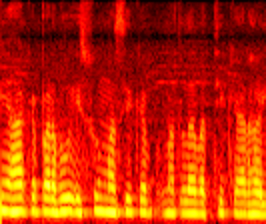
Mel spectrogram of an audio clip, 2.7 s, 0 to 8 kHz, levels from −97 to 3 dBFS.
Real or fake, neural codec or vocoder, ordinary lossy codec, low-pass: real; none; none; none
